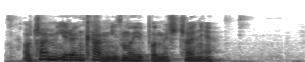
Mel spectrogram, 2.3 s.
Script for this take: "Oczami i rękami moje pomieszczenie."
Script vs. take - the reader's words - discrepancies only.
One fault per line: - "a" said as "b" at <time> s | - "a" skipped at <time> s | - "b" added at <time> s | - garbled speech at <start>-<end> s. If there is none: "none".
none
